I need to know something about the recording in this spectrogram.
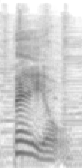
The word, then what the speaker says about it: pale: Olha a diferença de pronúncia. Bale, bale, bale, pale. Percebam que não é tão fácil de perceber, mas tem uma diferencinha de pronúncia entre eles.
